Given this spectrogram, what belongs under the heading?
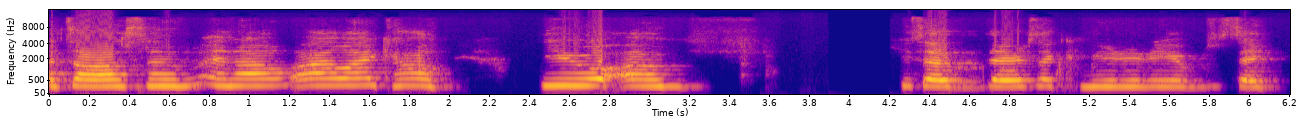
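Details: Speech disfluency with frequent word repetitions in a woman with cerebral palsy, speaking in a podcast conversation.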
